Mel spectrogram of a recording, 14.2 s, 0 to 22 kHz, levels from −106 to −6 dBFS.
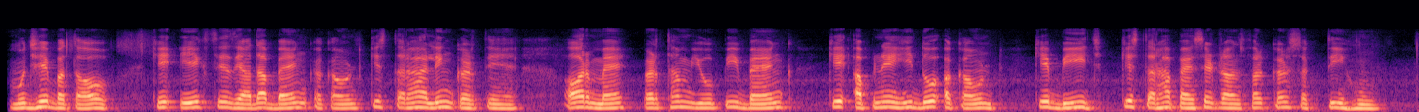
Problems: constant background noise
